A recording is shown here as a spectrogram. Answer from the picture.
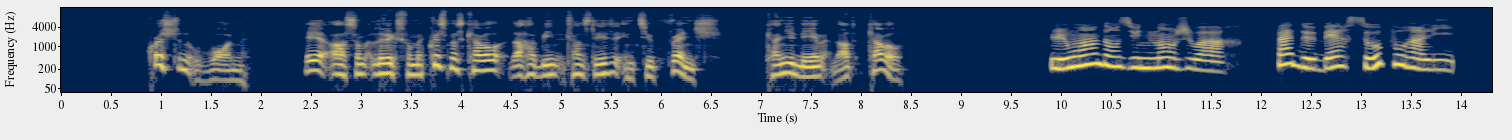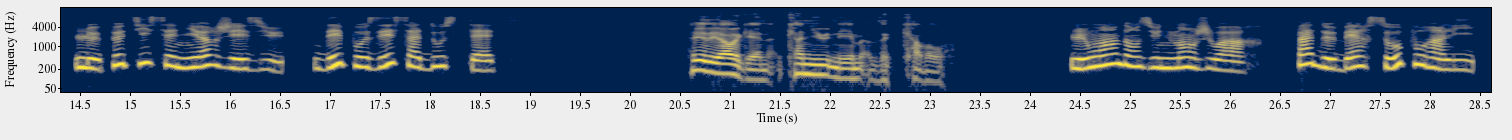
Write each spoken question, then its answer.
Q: Can you name that carol?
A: So the answer is, of course, away in a manger.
